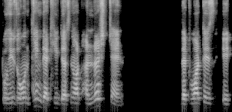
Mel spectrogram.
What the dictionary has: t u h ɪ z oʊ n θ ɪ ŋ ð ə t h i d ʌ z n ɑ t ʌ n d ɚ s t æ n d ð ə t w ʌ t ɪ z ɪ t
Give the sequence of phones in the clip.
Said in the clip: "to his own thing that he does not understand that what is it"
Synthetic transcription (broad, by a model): t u h ɪ z oʊ n t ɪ ŋ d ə t h i d ʌ z n ɑ t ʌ n d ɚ s t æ n d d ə t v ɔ t ɪ z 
